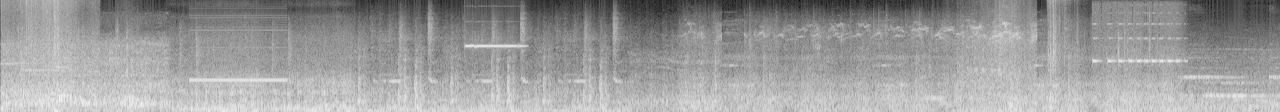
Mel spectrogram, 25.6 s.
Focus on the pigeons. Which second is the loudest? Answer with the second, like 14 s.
1 s.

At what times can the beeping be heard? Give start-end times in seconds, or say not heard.
3.8-5.8, 9.2-10.5, 21.8-23.8.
